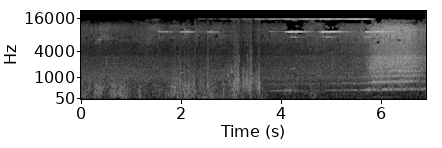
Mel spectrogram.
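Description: Road traffic passing on the bridge roadway below: a rumble of cars and trucks. From about halfway a droning tone from a passing vehicle sets in, rising slowly in pitch and loudest near the end.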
